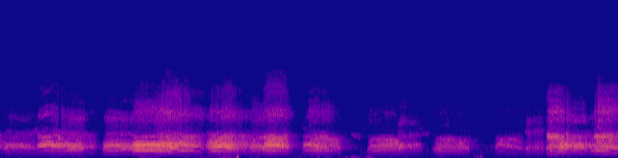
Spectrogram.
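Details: Trail cam in a cemetery on a sunny day captures many crows calling in a massive outcry after two crows fought; hoarse, grating caws follow one another almost without break, several voices overlapping, with faint low knocks beneath.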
